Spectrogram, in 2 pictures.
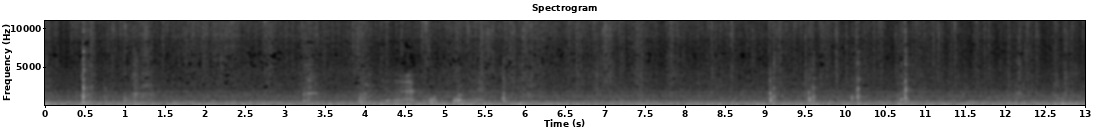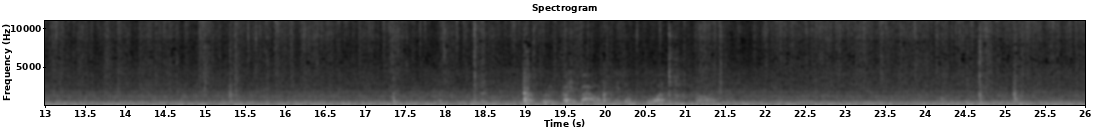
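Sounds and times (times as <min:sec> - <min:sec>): spatula scraping a pan: 0:00.0 - 0:01.8, 0:02.7 - 0:04.8, 0:05.6 - 0:06.3, 0:09.0 - 0:11.0, 0:12.0 - 0:13.0, 0:17.2 - 0:19.2, 0:24.1 - 0:25.5
fried rice sizzling in a pan: 0:00.0 - 0:26.0
steady low hum: 0:00.0 - 0:26.0.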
